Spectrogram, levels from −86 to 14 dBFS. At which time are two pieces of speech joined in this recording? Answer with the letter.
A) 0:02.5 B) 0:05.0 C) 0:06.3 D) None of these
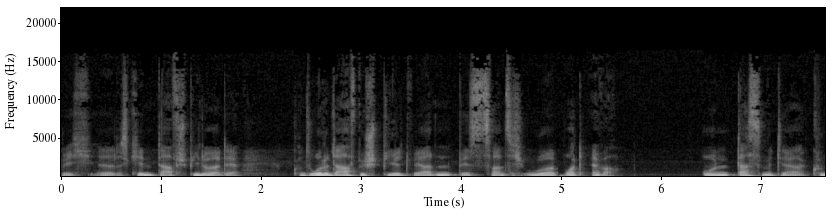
B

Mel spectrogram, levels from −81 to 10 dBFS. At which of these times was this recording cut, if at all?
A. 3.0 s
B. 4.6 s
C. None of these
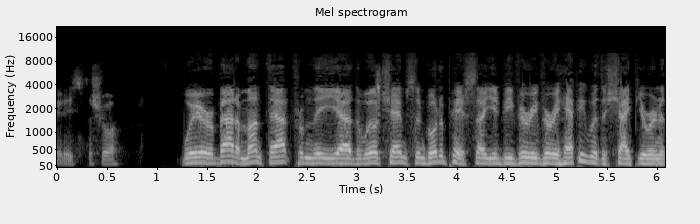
C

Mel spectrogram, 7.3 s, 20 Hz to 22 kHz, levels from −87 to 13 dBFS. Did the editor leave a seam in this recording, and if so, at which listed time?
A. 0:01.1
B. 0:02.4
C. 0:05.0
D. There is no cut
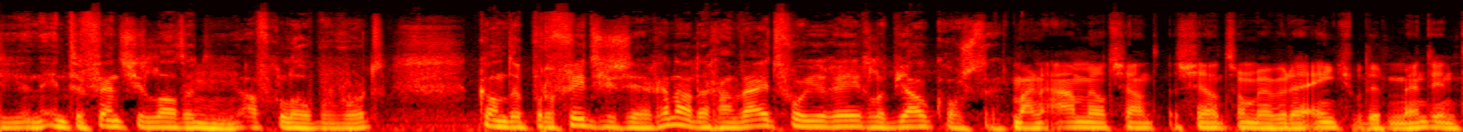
D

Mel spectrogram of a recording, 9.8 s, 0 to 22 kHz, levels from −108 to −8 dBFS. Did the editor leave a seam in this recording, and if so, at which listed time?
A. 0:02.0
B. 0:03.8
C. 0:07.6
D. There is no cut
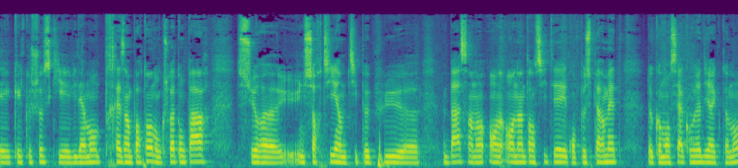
C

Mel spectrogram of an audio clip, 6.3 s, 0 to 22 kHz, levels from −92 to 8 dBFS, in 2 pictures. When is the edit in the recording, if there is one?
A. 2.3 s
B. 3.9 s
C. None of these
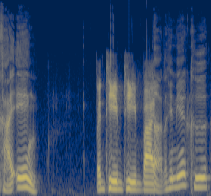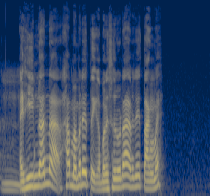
A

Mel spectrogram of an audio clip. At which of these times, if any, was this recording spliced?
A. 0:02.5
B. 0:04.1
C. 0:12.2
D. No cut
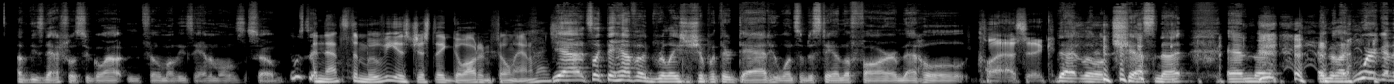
A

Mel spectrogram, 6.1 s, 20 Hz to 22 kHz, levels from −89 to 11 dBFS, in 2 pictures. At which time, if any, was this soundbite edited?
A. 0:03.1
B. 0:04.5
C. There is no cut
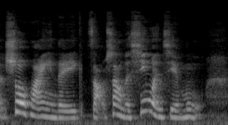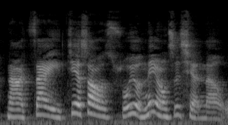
A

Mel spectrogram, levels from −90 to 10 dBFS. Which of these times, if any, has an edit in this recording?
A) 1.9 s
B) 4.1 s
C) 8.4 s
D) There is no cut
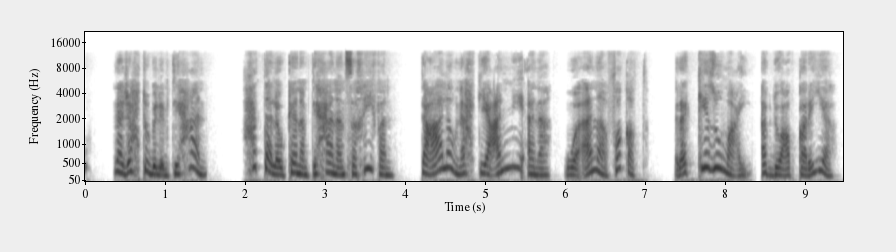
C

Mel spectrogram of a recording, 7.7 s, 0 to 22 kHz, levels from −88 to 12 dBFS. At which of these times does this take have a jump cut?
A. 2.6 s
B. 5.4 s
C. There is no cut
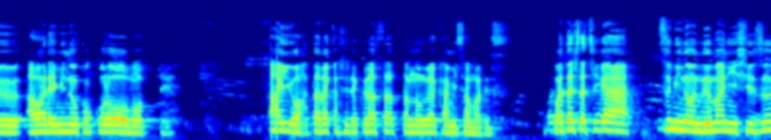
B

